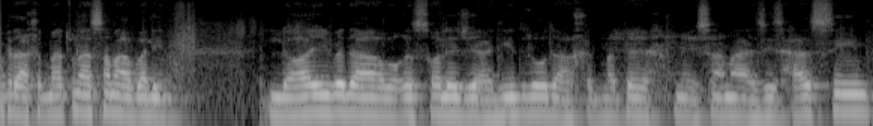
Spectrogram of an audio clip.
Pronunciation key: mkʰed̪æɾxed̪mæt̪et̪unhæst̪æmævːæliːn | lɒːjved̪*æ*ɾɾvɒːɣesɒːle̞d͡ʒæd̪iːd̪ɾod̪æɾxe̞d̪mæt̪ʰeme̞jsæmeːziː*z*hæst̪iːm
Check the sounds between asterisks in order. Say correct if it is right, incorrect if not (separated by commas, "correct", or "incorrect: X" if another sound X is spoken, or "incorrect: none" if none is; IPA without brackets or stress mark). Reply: correct, correct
